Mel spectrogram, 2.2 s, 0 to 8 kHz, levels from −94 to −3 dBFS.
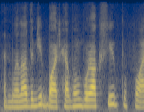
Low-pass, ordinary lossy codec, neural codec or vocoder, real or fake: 7.2 kHz; none; codec, 16 kHz, 0.5 kbps, FunCodec, trained on LibriTTS, 25 frames a second; fake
